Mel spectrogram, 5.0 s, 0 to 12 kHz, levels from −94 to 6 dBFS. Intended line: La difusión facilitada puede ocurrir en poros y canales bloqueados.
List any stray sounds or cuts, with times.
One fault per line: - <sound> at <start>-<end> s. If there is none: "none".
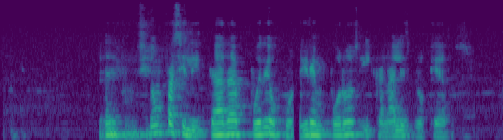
- dropout at 2.9-3.0 s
